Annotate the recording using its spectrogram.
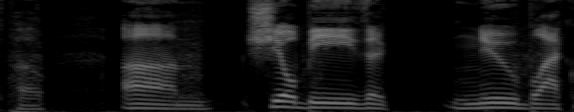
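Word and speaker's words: Pugh: I think it's pronounced Florence Poe.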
